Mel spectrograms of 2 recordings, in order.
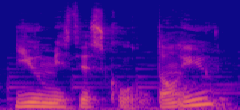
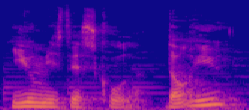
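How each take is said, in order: First: The voice rises at the end of the tag. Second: The same.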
